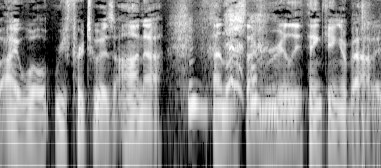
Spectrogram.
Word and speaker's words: Ana: See, there's no Anna in Spanish. It's Anna, especially with one N.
